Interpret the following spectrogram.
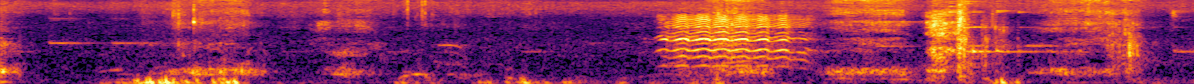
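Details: At the Aapak water spring at noon, where goat herds, sheep flocks, cattle and donkeys with neck bells come to drink: one wavering, tremulous bleat mid-clip amid low thuds, rustling and faint chatter.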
